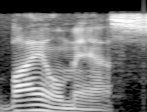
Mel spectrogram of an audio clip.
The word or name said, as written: biomass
